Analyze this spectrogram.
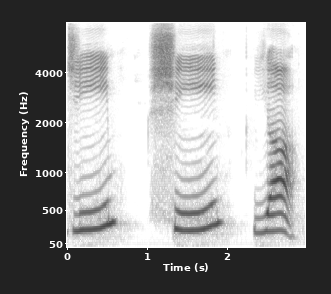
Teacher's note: इसे हरूफे शजरिया का नाम दिया गया है। ज़ुबान के दरमियान और तालु के दरमियान से अदा होते हैं।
